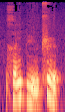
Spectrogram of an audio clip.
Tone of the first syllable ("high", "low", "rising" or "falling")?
rising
